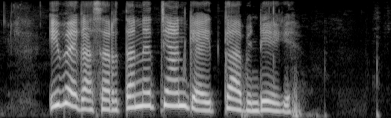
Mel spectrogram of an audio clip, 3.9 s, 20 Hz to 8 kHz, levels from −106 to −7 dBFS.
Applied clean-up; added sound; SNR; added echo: none; none; none; none.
